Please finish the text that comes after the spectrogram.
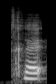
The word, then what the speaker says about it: très: Très mal. Aquí tampoco se pronuncia la S.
